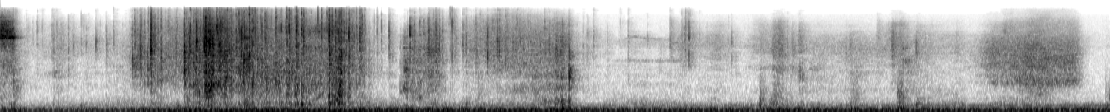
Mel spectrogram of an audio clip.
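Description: Clear plastic protective film over a diamond painting canvas crinkling as a hand rubs and presses on it. The crinkling is loudest for the first couple of seconds, then thins to a few softer crackles.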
